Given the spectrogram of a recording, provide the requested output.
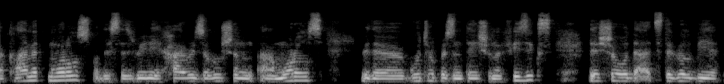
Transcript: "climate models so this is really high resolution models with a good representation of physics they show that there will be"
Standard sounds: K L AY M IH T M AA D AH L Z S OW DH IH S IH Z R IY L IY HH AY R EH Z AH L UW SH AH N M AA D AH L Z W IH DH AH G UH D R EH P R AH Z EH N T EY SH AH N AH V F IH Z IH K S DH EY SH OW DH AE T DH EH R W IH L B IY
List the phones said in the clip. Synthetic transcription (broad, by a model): K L AY M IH T M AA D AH L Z S OW DH IH S IH Z R IY L IY HH AY R EH Z AH L UW SH AH N M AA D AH L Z W IH DH AH G UH D R EH P R AH Z EH N T EY SH AH N AH V F IH Z IH K S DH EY SH OW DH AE T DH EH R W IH L B IY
